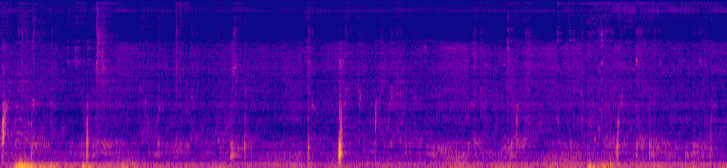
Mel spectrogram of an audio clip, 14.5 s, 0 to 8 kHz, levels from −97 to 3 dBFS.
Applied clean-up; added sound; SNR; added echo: neural mask model DeepFilterNet 3.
